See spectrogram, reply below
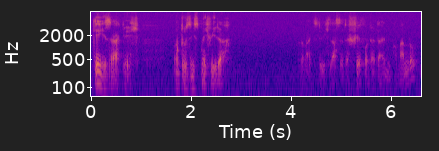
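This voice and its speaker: An actor playing a gruff, stubborn ship's captain in a radio play, gravelly and husky, giving curt orders. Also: male voice, low-pitched, sing-song, normal speed, heavy background noise, heavily acted. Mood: stern, weary. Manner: curt, barking orders, swearing. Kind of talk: radio drama acting.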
